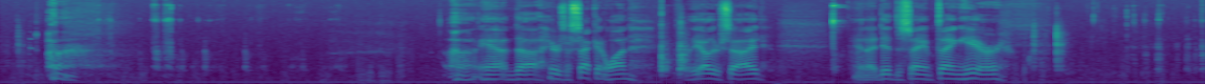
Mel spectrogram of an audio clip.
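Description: Small metal parts clink and rattle as a hand handles them on a wooden bench.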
